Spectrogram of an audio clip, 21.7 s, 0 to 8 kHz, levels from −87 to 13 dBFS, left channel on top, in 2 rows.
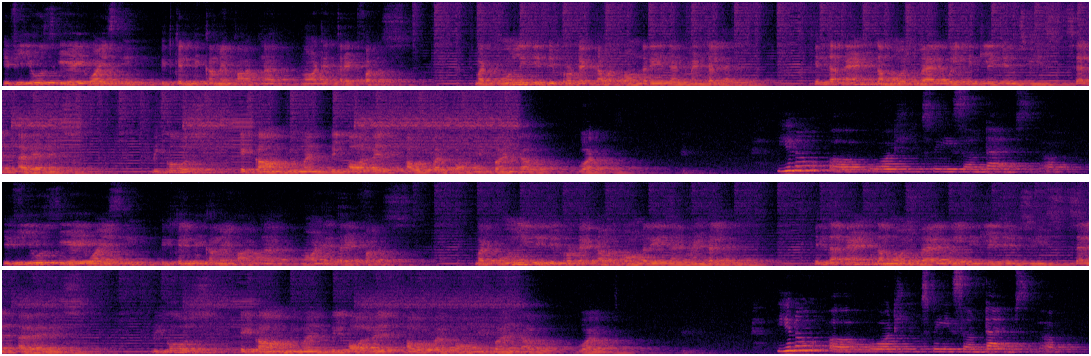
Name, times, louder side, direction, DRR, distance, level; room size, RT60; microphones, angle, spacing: voice 1, 0.0-1.3 1.6-4.0 4.7-7.4 8.1-11.6 12.4-12.9 13.2-16.3 16.6-16.9, equal, 50° left, -2 dB, 2.6 m, -26 dB
sound 1, 4.1-16.1, left 4 dB, 80° left, 1.4 m, -41 dB
voice 2, 18.6-21.4, right 1 dB, 55° right, 0 dB, 2.8 m, -29 dB
13.0 x 12.5 x 6.3 m, 1.3 s
head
